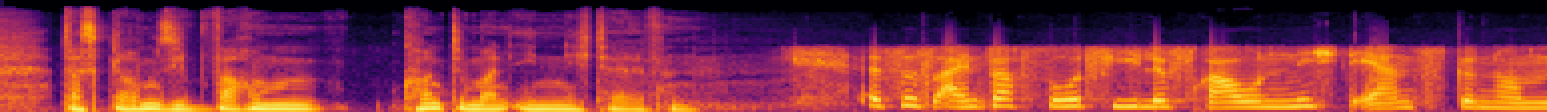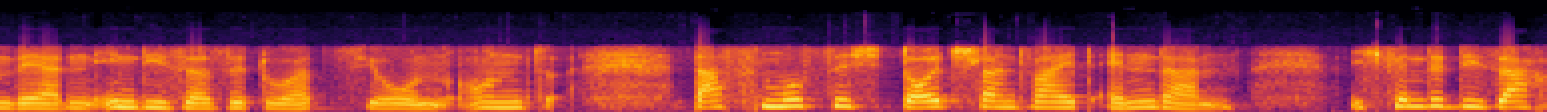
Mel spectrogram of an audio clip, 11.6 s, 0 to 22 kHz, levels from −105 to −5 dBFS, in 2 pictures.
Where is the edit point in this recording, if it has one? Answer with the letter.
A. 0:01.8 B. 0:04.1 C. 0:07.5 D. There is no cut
B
